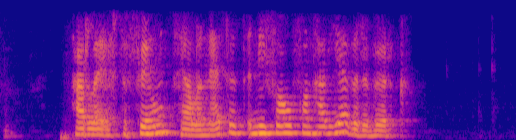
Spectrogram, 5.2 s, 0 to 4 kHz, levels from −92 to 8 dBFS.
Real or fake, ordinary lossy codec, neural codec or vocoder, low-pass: fake; AAC, 24 kbps; vocoder, 44.1 kHz, 128 mel bands every 512 samples, BigVGAN v2; 3.6 kHz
